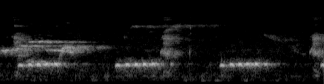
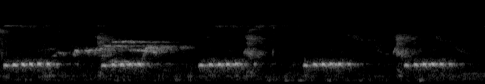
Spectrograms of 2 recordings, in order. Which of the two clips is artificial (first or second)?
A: second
